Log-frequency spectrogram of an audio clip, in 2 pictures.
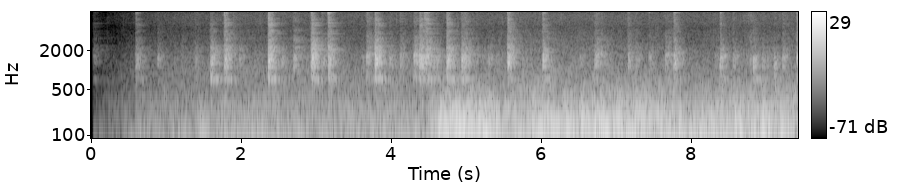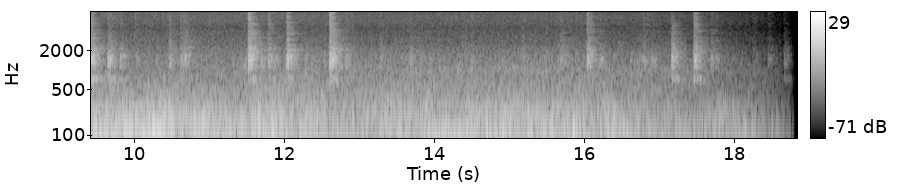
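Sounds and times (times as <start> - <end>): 
rain on a metal roof: 0.0 - 18.8
thunder: 4.4 - 16.9.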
